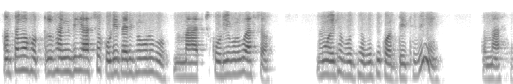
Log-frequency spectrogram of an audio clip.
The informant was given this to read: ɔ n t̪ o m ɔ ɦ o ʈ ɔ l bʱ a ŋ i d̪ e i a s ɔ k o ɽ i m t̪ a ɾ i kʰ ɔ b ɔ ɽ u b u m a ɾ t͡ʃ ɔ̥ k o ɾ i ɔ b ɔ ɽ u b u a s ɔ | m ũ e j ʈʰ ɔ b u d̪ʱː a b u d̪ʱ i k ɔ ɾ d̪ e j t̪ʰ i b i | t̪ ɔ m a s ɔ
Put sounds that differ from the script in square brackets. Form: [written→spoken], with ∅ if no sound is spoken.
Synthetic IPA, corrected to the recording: ɔ n t̪ [o→ɔ] m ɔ ɦ o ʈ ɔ l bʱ a ŋ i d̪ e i a s ɔ k o ɽ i [m→∅] t̪ a ɾ i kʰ ɔ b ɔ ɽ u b u m a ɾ t͡ʃ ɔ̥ k o [ɾ→ɽ] i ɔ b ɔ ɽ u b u a s ɔ | m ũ e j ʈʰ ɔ b u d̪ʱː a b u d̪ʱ i k ɔ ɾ d̪ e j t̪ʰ i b i | t̪ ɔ m a s ɔ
